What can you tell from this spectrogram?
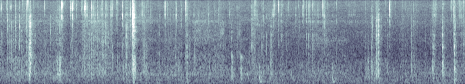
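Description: Near silence, with faint scattered clicks and rustles from a hand handling a plastic DVD case on fabric bedding.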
